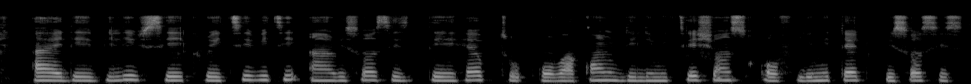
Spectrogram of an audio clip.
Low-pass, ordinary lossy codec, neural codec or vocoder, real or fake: 9.9 kHz; none; none; real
